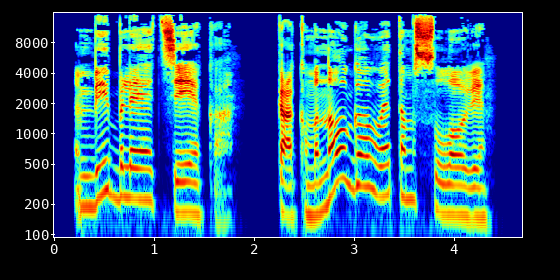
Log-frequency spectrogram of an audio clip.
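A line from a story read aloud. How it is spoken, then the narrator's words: Drawn-out philosophical musing. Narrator (Russian): Философски протянула Лана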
